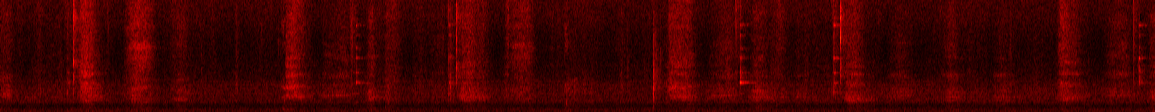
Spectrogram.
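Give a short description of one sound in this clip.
A man breathes out sharply and rhythmically, close by.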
